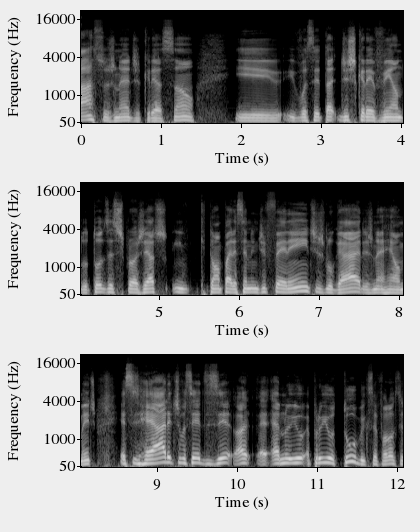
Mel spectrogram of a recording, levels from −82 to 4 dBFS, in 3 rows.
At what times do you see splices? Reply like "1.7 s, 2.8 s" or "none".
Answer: none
